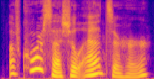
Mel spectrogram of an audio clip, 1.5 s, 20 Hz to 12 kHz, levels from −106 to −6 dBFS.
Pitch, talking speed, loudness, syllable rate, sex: 205 Hz, 235 wpm, -16 LUFS, 5.9 syllables/s, female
